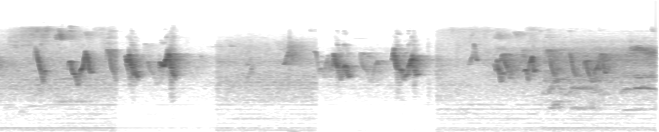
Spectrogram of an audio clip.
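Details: A Black-whiskered Vireo, a migrant that returns to Puerto Rico each February to breed, sings short, clipped whistled phrases of two to four notes, spaced about a second apart, over a faint steady background hum.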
